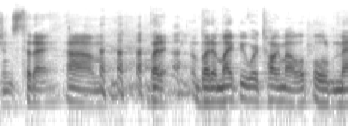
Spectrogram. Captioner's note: laughter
